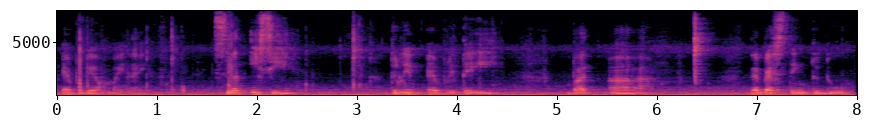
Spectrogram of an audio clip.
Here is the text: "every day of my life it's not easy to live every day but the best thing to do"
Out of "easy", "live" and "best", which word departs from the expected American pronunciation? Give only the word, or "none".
easy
